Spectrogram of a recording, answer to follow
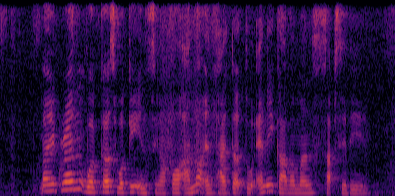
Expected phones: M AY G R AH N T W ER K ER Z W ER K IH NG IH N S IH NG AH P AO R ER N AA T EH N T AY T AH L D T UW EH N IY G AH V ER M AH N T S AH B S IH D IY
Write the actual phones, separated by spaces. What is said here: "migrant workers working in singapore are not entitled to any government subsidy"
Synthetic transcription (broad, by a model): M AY G R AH N W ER K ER S W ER K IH NG IH N S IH NG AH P AO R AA N AA T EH N T AY T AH D T UW EH N IY G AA V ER M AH N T S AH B S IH D IY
